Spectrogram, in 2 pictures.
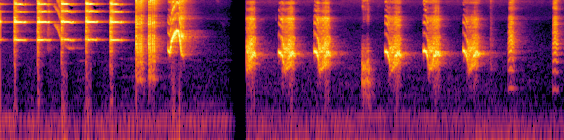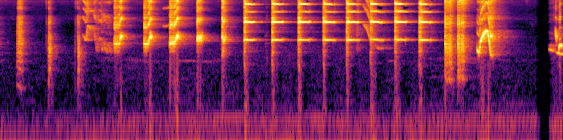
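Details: Black-winged myna song with varied phrasing used as training audio: thin ringing chirps, slower harsh squawks, then rapid chattering runs of high, bright notes.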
